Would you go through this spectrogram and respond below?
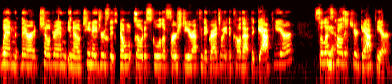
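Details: Adult woman speaking; plain speech.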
